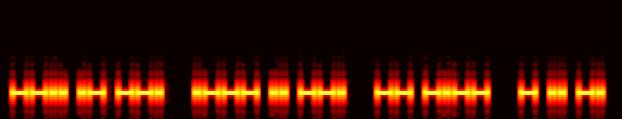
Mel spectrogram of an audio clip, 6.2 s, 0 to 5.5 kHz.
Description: Morse code, heard as a keyed tone, about 25 wpm, 600 Hz. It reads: ZAG JIG MY TIN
